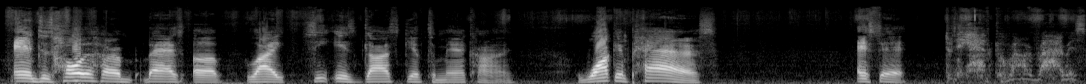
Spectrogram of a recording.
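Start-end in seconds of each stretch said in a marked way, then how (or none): 9.5-10.9 stuck-up, snobby, hushed whisper under the breath. Retelling a snobby lady passing at checkout: imitating a whisper. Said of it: "Just sounds so whispered".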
